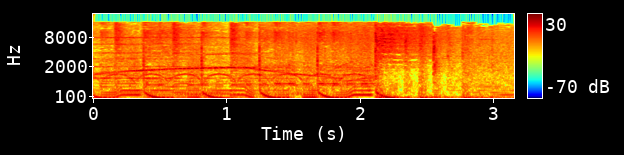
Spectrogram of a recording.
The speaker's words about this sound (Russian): Опять звучит надрывный вой сирены, опять ночкар командует вперед, и кто-то из ребят пожарных первым в тот дымный ад бушующий идет.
